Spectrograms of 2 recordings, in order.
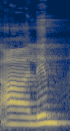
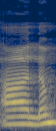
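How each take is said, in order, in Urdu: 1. ل کے بعد والی حرکت 'i' ہے۔ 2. ل کے بعد والی حرکت 'a' ہے۔ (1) "اگر آپ عالم کر دیں گے لام کے نیچے زیر تو علم والا" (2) "عالم کر دیں لام پہ زبر کر دیں"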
